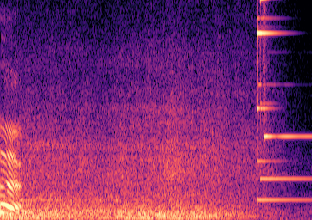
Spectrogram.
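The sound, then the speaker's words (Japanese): A Shinkansen bullet train pulls into the station with a steady broad rushing roar that eases off near the end, followed by a bright, ringing chime. “と言ってる間に新幹線が来ましたね”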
